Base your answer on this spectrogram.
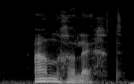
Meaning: past participle of aanleggen
- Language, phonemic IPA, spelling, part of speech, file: Dutch, /ˈaŋɣəˌlɛɣt/, aangelegd, adjective / verb, Nl-aangelegd.ogg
